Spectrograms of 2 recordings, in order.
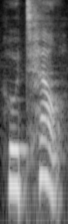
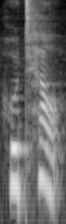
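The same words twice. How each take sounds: Both takes have the same delivery.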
